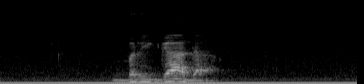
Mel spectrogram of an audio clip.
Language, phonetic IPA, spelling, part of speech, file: Russian, [brʲɪˈɡadə], бригада, noun, Ru-бригада.ogg
- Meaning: 1. crew, team, gang (group of people employed to work together on a common task) 2. brigade 3. gang, crew (group of criminals)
